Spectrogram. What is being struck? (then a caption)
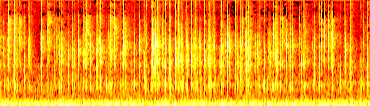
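Plastic game controller. A black, hollow plastic game controller is held close to the microphone while fingertips press its buttons and tap its shell. A rapid, steady stream of bright, crisp clicks and taps fills the clip over a faint low hum.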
